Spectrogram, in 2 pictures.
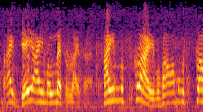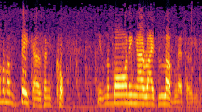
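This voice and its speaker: An actor playing a haughty, self-important gravedigger and scribe in a radio drama, with clipped, declamatory delivery. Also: male voice, very high voice, very animated, moderate pace. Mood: irritated, boastful. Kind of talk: golden age radio drama acting. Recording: muffled, noisy old radio broadcast.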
